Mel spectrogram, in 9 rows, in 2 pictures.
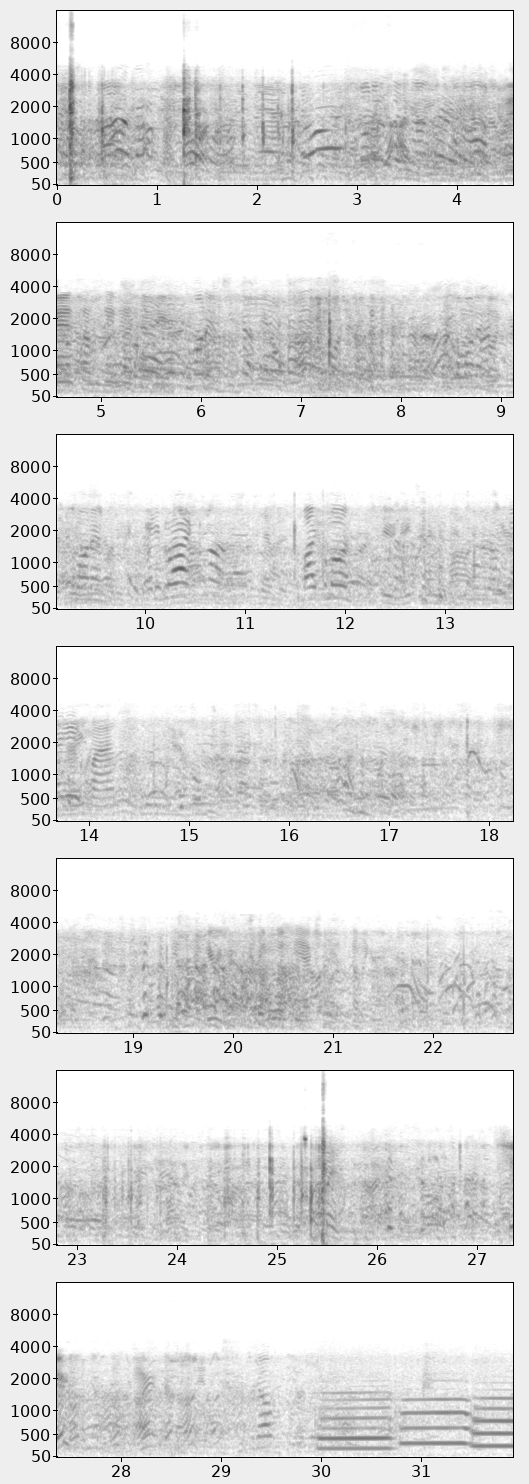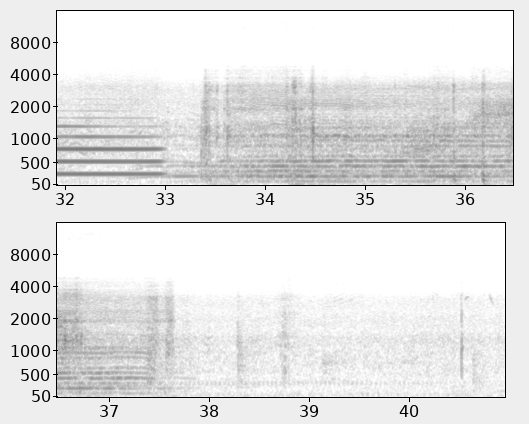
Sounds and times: Speech: 0.0s - 30.0s
Music: 30.0s - 37.7s.

